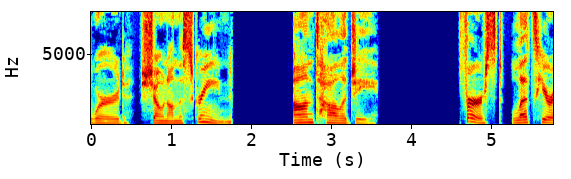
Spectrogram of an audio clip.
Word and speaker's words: ontology: Stress ta in US and tol in UK. Keep l light.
